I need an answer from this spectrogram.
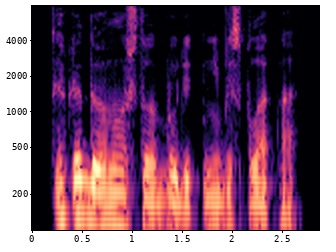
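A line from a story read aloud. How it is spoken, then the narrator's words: Muttered. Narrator (Russian): пробормотал я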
